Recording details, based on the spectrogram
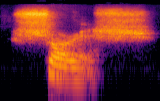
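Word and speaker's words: שורש: The roots are called in Hebrew shorish. All right? Shorish, if you want to spell it in Hebrew, is shin vav resh shin.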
